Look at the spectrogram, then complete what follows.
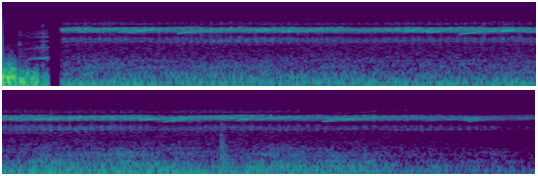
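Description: Evening chorus of frogs: a dense, steady mass of high, rising peeping calls, fading away near the end.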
